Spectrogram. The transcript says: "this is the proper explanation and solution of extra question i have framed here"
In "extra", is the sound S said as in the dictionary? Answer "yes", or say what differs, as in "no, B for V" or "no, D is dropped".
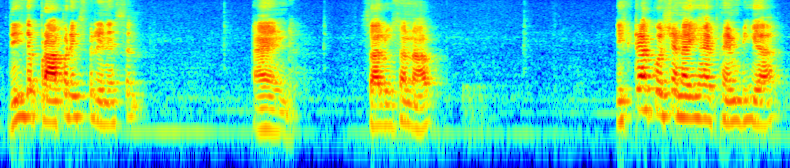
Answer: no, S is dropped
